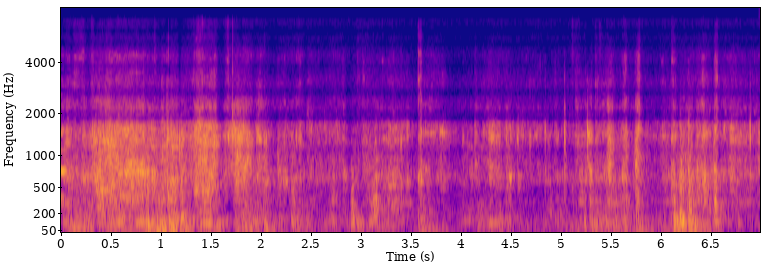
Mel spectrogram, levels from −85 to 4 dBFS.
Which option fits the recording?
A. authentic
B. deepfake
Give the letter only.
B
